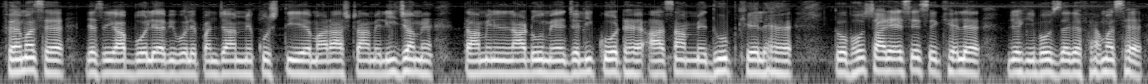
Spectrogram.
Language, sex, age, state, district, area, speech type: Urdu, male, 18-30, Bihar, Darbhanga, rural, spontaneous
